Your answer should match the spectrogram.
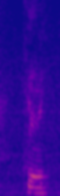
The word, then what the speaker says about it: quand: Eu sei que é bizarro, mas o quand, na hora de fazer a liaison, o D se pronuncia como se fosse um T.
